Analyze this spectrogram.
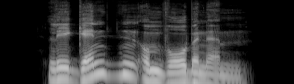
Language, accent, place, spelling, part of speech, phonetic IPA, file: German, Germany, Berlin, legendenumwobenem, adjective, [leˈɡɛndn̩ʔʊmˌvoːbənəm], De-legendenumwobenem.ogg
- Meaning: strong dative masculine/neuter singular of legendenumwoben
